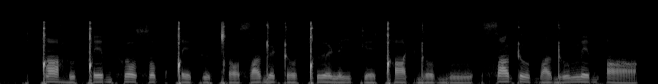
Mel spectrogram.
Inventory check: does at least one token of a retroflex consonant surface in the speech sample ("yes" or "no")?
yes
